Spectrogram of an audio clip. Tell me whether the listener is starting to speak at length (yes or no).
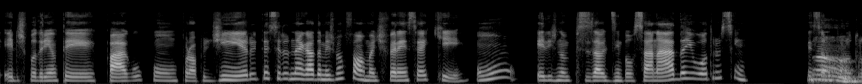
yes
